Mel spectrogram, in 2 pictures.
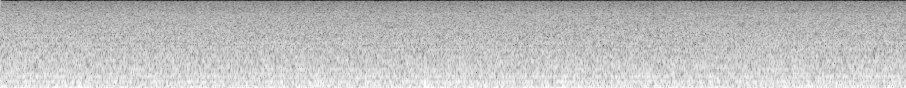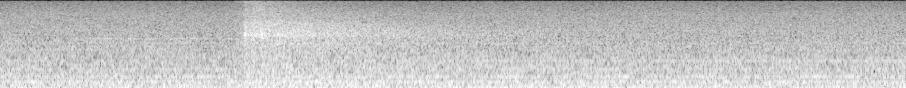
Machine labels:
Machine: fan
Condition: normal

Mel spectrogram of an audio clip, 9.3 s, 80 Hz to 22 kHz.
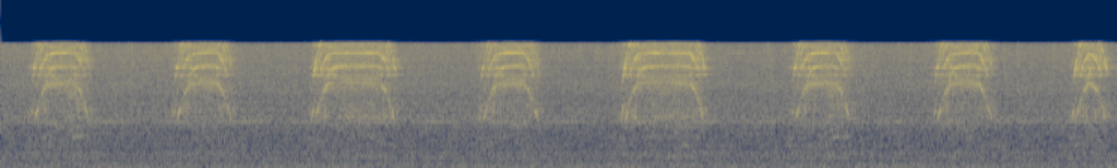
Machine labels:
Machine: slide rail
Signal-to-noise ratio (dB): 0 dB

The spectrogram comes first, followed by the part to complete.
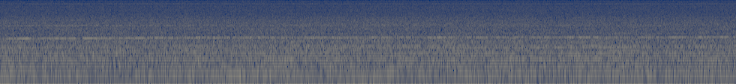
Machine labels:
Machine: fan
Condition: normal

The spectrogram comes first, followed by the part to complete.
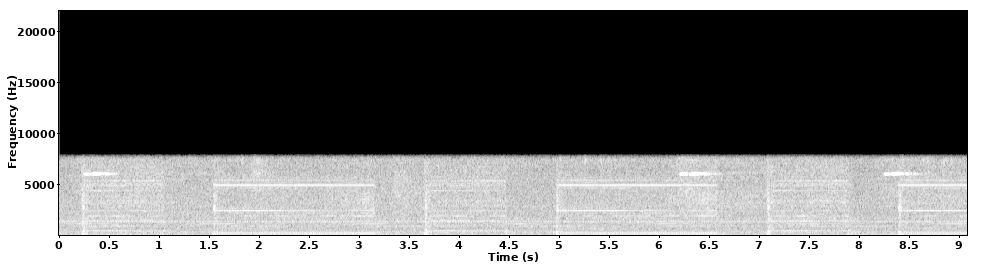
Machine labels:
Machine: slide rail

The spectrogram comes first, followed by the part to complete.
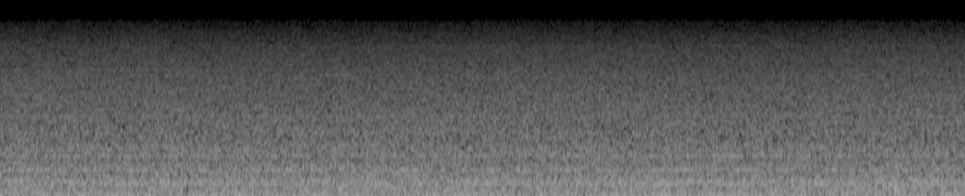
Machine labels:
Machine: fan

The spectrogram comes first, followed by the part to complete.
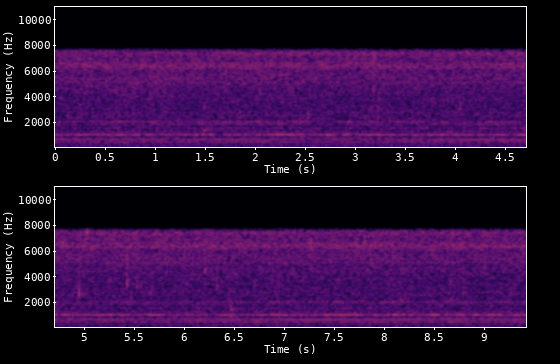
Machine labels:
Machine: pump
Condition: normal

